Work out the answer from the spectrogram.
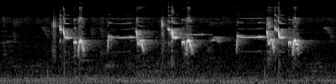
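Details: Lively song of a bar-winged prinia: high, sharp chip phrases sliding downward, linked by thin level buzzy notes, three phrases in quick succession at a steady clip, with light background noise.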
